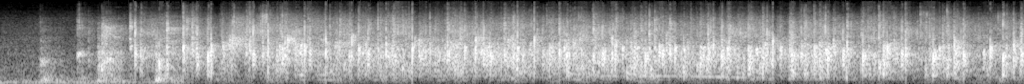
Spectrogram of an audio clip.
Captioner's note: audience applauding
